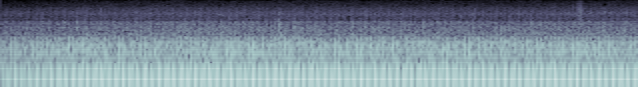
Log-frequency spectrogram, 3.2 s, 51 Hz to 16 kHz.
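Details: Denyo DCA-15SS-N genset, 30+ years old, 1.6 L 3-cylinder Nissan diesel (18 PS at 1500 rpm), first cold start in years after glow-plug preheat, no load: steady, regular chug about three beats a second, even; normal cold idle, smoking a little.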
